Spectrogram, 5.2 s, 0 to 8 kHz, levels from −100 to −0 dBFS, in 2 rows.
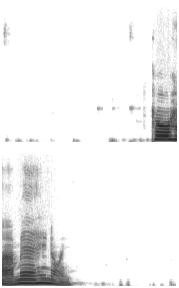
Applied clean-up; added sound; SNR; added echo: none; none; none; none.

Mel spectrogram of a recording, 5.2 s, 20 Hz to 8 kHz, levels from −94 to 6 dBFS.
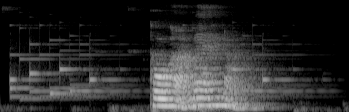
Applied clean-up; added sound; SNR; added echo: none; Ringtone; 19 dB; reverberation time 1.0 s.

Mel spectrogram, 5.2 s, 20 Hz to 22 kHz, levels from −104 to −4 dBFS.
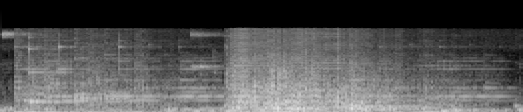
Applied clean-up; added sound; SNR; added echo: neural separator model SepFormer DNS4.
